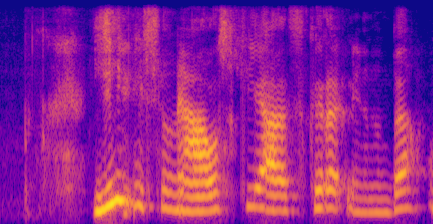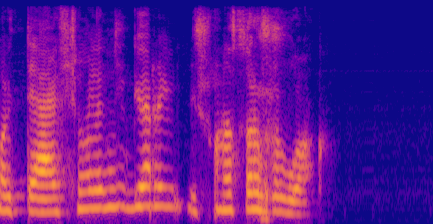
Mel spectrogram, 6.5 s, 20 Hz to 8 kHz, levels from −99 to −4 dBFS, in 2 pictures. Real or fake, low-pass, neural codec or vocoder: fake; 7.2 kHz; codec, 24 kHz, 1.5 kbps, HILCodec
